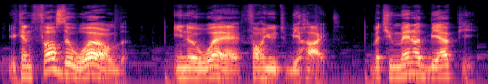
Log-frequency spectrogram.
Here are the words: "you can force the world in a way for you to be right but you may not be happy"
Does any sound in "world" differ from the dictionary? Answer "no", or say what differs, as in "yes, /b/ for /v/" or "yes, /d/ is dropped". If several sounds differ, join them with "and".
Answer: no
